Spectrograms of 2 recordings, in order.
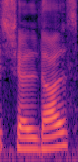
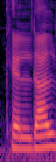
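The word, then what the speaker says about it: Kjeldahl: एक है Dumas method और एक है शेल्डाल्स मेथड, ठीक है। अब इसका प्रोनाउंसिएशन क्या होता है, तो इसका प्रोनाउंसिएशन या तो शेल्डाल होता है या खेल्डाल भी होता है, पर मैं शेल्डाल बोलूँगा, ठीक है।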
